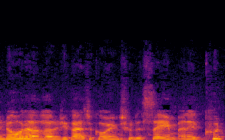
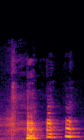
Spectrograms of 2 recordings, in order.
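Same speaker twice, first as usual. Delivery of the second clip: a short high laugh that rises; light emotional laugh. Real, not acted. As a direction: laugh at yourself, moved. Laughs after reading lyrics.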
